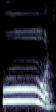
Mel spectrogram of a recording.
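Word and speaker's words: พูด: Pood. Falling tone.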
